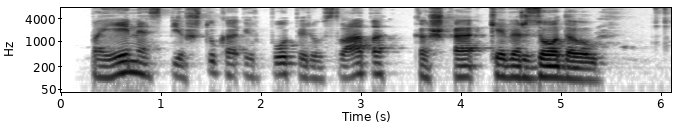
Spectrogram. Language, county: Lithuanian, Panevėžys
